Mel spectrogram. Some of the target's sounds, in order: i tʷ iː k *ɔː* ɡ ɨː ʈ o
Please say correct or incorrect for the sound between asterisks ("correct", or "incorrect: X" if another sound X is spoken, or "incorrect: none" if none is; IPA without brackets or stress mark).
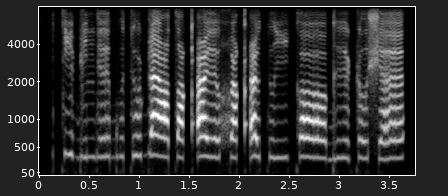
correct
